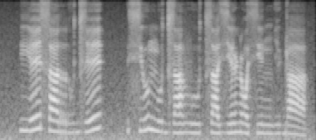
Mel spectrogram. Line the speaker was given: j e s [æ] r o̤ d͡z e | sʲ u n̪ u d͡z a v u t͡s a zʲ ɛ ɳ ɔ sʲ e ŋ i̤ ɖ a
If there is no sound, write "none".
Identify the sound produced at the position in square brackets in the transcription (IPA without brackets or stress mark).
a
